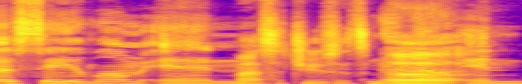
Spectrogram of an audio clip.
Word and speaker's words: Salem: there is there are some people who would pronounce it St Louis and the next one salum salum I used to say Salam yeah what Salam yeah I like Oh The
